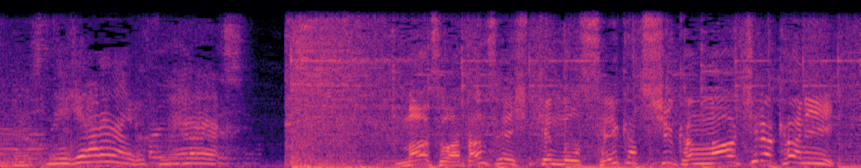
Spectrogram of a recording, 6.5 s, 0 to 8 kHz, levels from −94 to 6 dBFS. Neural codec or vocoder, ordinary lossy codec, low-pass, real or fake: none; none; 7.2 kHz; real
